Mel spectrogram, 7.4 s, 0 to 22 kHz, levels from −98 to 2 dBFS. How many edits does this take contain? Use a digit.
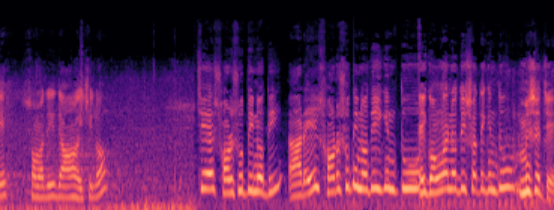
1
